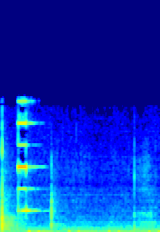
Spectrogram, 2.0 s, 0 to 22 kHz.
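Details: Short high electronic beep with low hum and faint clicks as a key is pressed on a Legacy PCA morphine pump keypad while programming settings (units in milligrams, then concentration 1 mg/mL).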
